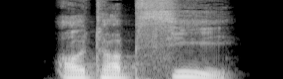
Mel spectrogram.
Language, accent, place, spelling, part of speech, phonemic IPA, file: German, Germany, Berlin, Autopsie, noun, /aʊ̯.tɔpˈsiː/, De-Autopsie.ogg
- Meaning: autopsy (post-mortem examination involving dissection of the body)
